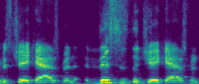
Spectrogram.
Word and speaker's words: Asman: it's just my name asman it's pronounced as as in a z and then min m-i-n i want to thank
